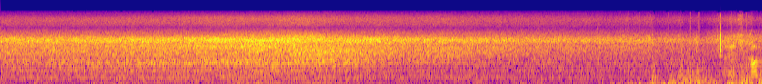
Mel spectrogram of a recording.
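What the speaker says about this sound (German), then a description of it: "Jetzt kommen wieder schwere Schauerböen." Heavy squall gusts of the autumn storm Christian sweep over open country, a dense continuous roar of wind buffeting the microphone that swells and rises harder toward the end.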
